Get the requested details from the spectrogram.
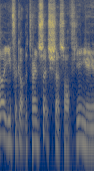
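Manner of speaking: ordinary talk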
